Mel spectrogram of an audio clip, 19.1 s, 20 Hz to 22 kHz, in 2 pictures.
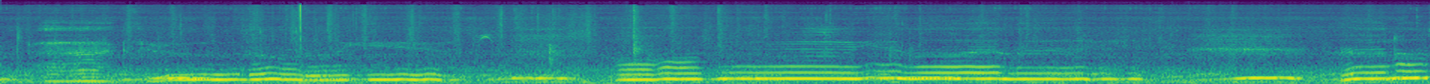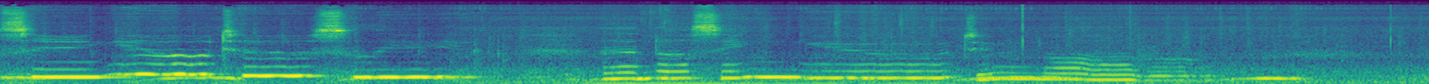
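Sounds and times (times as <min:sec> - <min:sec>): woman singing a lullaby: 0:00.0 - 0:07.8, 0:08.6 - 0:12.9, 0:13.5 - 0:18.4
pigeons cooing: 0:02.6 - 0:04.6, 0:17.6 - 0:18.6.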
